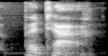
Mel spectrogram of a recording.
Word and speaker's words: Ptah: His name is pronounced Ptah.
